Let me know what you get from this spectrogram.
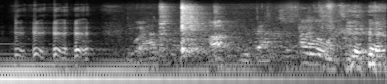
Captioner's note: both laughing; student laughing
